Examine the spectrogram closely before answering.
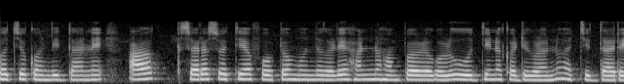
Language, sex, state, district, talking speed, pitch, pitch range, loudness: Kannada, female, Karnataka, Dharwad, 95 wpm, 225 Hz, 215-235 Hz, -15 LUFS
